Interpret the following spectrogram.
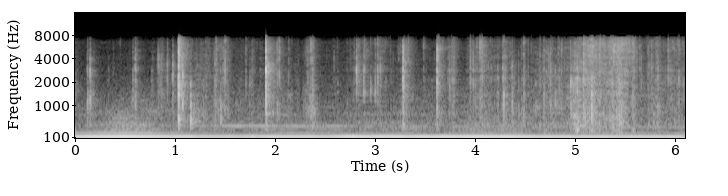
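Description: Scissors snipping and plastic wrapping crinkling and tearing as a pack of paper journaling cards is cut open and unwrapped, with scattered sharp clicks. A steady low hum runs underneath.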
